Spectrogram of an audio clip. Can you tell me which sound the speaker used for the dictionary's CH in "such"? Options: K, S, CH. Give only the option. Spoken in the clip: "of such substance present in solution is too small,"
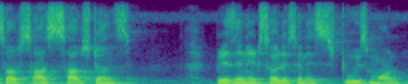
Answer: S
